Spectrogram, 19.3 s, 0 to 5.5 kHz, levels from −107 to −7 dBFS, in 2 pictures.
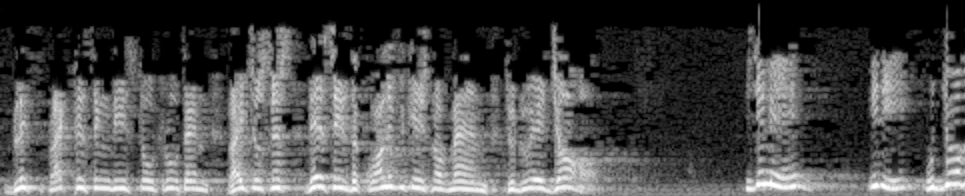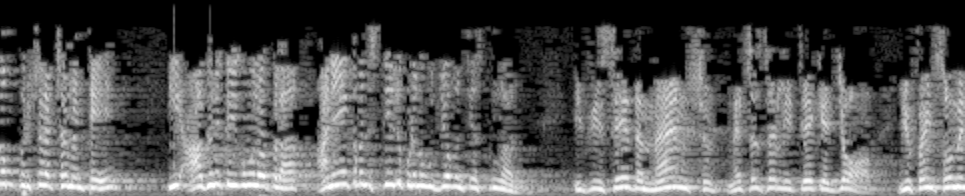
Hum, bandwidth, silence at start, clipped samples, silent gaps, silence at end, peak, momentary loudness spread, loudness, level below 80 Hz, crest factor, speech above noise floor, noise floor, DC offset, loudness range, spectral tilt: none; 4.9 kHz; 0.05 s; under 0.1%; none; 0 s; 0 dBFS; 9 LU; -14 LUFS; -50 dBFS; 14 dB; 40 dB; -53 dBFS; under 0.1%; 5 LU; -10.5 dB/octave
